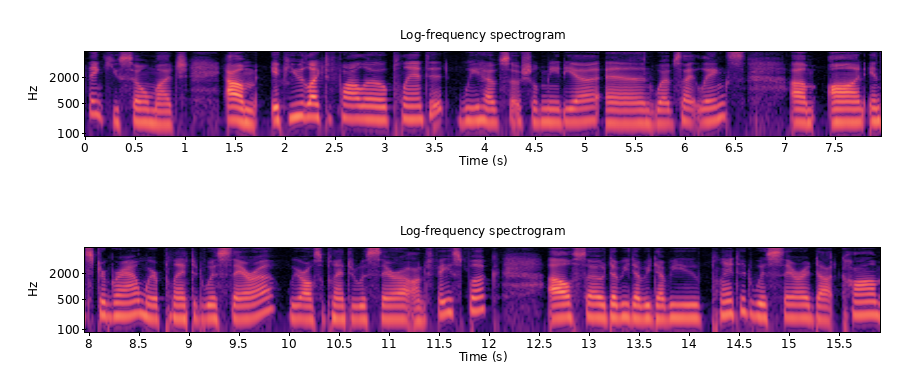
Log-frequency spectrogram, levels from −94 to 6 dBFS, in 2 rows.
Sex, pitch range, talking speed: female, 175-215 Hz, 130 wpm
